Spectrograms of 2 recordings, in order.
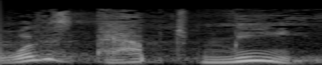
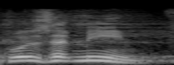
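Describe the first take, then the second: First: Soft, slow puzzled mutter; muttered question. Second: Said in the usual way. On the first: Retold or imitated. Looking up a word, wondering quietly to himself. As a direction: ask it quietly to yourself. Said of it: "I was like". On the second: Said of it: "I just was curious".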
